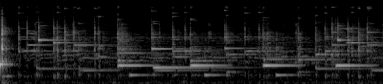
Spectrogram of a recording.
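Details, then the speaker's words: Black Forest cuckoo clock from the early-to-mid 1970s, cleaned with compressed air, lubricated with WD40, missing parts replaced and parts re-glued; bright plucked music box notes run smoothly with no drag or skipped notes; pendulum swinging, fully working. "The music is going. And all of the parts are glued back on, and the pendulum is swinging, all the chains and the pine cone weights, and it is all 100% working."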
